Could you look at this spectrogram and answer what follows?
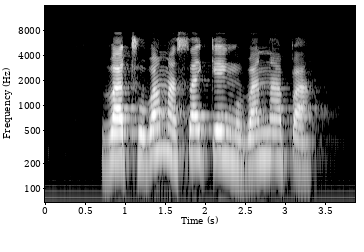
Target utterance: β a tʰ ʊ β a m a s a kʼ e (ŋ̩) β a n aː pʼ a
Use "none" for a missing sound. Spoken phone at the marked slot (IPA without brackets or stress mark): ŋ̩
